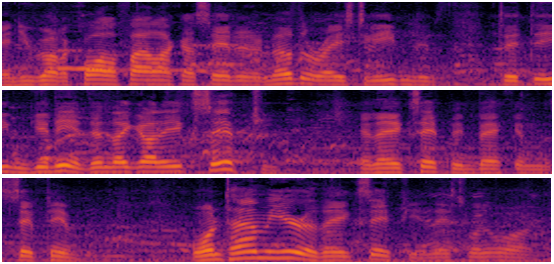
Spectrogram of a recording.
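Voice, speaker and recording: A man speaks very fast in an Appalachian accent, his fairly high voice showing ordinary pitch variation. Noticeable background noise runs underneath. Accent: Appalachian American. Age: 60s. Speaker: marathon runner. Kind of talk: interview. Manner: halting.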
